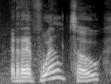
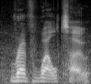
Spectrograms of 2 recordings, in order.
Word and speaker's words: Revuelto: Lamborghini and in fact in Spanish the V is pronounced a little bit more like a b kind of RTO in Italian it is revuelto and in English apologies for the butchering of the pronunciation of this it is Rev welto it's always interesting to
